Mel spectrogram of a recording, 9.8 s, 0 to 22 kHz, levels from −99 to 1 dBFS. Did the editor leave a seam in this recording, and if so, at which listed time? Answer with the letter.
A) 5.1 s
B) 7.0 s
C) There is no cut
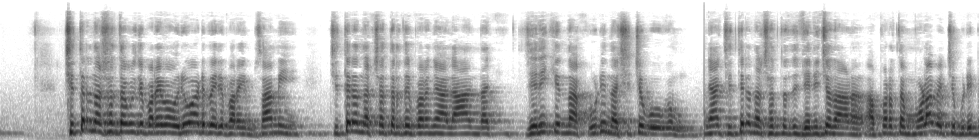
B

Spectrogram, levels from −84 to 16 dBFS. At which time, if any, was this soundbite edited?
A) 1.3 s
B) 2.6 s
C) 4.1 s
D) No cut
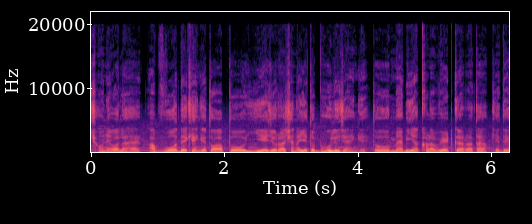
D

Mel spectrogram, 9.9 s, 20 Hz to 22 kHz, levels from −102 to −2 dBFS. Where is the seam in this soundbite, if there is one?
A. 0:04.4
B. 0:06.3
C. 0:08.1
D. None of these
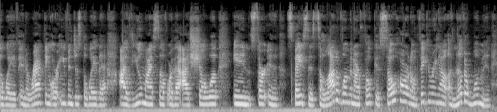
B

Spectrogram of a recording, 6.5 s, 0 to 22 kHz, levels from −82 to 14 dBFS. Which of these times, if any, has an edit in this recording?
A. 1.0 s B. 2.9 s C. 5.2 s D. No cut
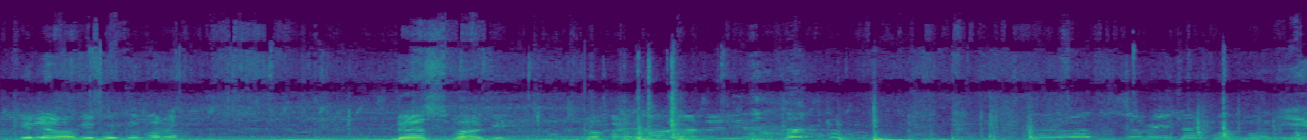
B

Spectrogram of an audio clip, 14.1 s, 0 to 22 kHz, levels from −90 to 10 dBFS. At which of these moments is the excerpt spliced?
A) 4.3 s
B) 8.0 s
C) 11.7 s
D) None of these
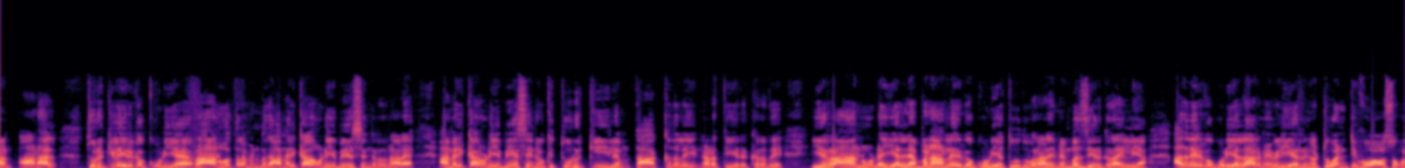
B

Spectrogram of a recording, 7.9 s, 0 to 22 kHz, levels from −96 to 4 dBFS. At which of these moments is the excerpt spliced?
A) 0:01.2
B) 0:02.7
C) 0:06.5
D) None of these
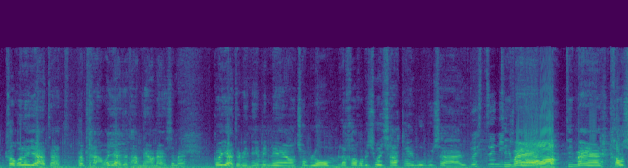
D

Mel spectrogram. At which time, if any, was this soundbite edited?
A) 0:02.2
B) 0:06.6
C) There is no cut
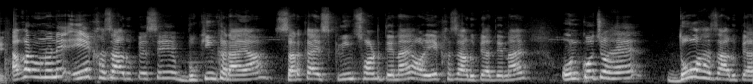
C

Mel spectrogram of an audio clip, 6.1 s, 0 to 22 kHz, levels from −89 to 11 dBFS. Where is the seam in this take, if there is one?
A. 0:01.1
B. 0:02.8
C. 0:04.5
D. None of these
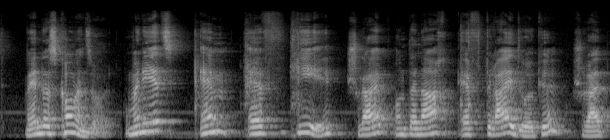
A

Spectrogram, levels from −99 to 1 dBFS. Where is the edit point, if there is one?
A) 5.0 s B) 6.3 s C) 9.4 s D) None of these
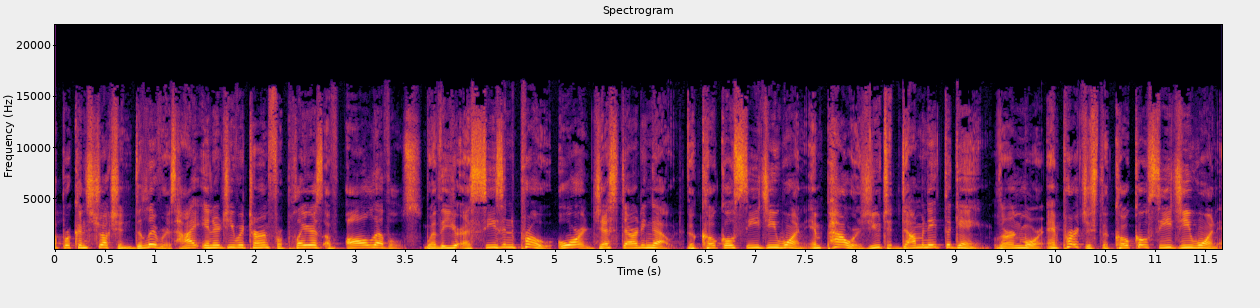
D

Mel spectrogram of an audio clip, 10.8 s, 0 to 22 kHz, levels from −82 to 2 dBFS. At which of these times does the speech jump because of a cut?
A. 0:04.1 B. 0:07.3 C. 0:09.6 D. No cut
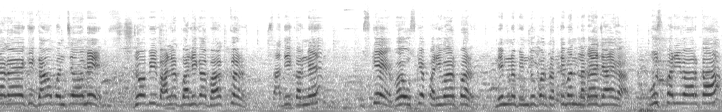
C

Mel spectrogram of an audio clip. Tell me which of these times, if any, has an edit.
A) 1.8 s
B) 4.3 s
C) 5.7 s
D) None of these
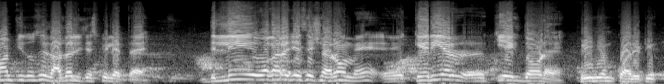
C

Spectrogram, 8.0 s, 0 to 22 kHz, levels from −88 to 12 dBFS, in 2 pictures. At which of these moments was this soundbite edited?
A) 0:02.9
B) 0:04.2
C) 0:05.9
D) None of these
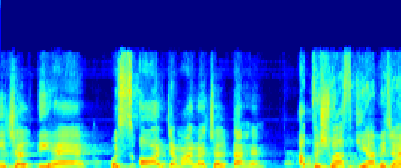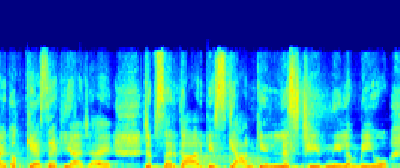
A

